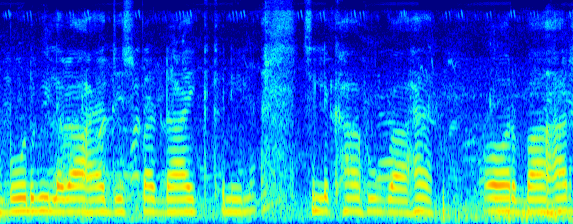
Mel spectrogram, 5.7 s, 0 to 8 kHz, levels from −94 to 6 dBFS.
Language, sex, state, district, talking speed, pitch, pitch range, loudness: Hindi, male, Chhattisgarh, Raigarh, 155 wpm, 170 Hz, 170-175 Hz, -28 LUFS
